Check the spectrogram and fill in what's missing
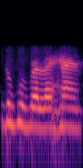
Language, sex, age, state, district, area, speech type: Bengali, female, 60+, West Bengal, Birbhum, urban, conversation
